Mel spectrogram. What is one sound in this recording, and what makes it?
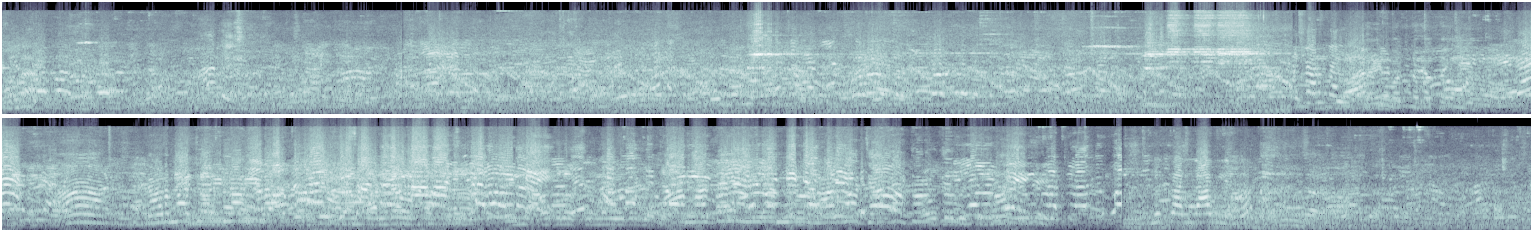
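A large crowd of men, women and children chatters loudly all around.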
